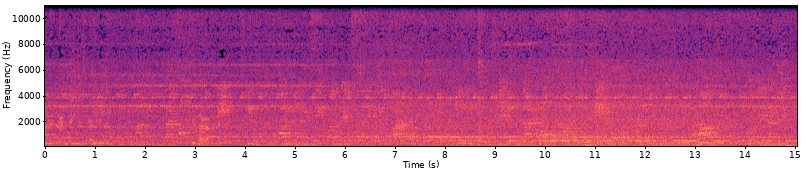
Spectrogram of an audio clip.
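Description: Mumbai suburban EMU local train running past a platform: steady whine of its electric traction motors over the rumble of wheels on rail, growing a little louder toward the end.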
